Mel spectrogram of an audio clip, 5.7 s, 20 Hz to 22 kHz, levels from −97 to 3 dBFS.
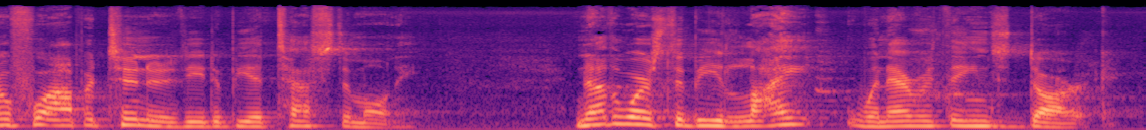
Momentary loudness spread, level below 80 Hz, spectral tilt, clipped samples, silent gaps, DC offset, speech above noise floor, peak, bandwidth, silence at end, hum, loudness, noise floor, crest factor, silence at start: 7 LU; -54 dBFS; -4.5 dB/octave; under 0.1%; none; under 0.1%; 27 dB; -2 dBFS; 18 kHz; 0.15 s; none; -18 LUFS; -46 dBFS; 18 dB; 0 s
